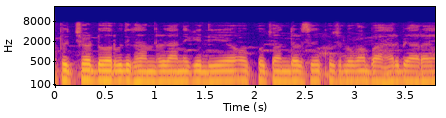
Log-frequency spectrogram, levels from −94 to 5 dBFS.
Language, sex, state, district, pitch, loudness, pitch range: Hindi, male, Odisha, Malkangiri, 125 Hz, -16 LUFS, 120-125 Hz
